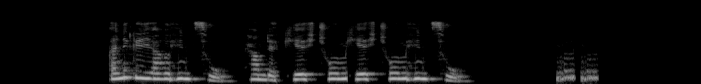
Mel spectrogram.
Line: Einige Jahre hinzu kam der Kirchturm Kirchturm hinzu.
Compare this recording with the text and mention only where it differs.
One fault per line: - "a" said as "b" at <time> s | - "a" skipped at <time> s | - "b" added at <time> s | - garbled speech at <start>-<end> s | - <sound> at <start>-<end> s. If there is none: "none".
- laugh at 5.6-6.0 s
